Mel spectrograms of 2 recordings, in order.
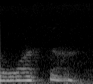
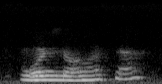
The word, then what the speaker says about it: Wausau: Of Warsaw. Warsaw? Well, it's a world-famous insurance company. It's changing, and they call it Warsaw Story. And so that became the company. – How do you spell that? – W-A-U-S-A-U.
